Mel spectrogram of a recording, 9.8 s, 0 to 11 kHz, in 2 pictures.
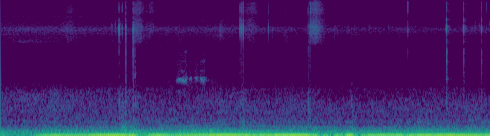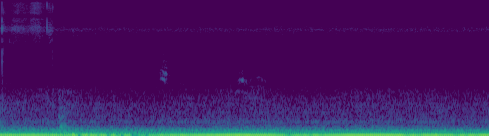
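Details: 2025 Toyota 4Runner on the road: a steady high-pitched brake squeal holds throughout over low road rumble, with a few chirps on top.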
